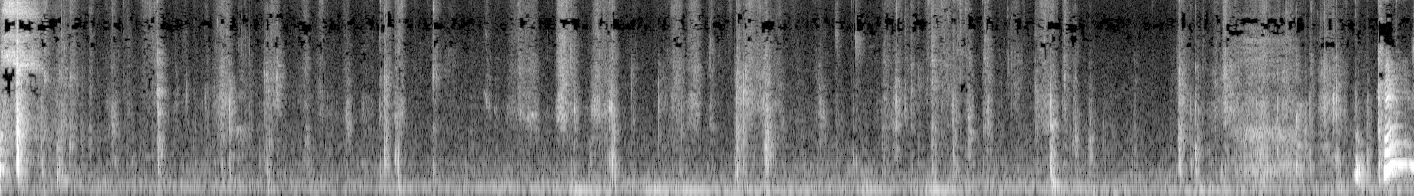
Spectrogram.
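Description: A deck of tarot cards being shuffled by hand: quiet, scattered flicks and taps of the cards, with a longer rustling stretch near the end.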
